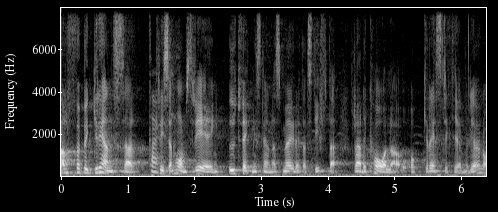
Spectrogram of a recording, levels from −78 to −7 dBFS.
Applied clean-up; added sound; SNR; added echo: none; Bird; 20 dB; none.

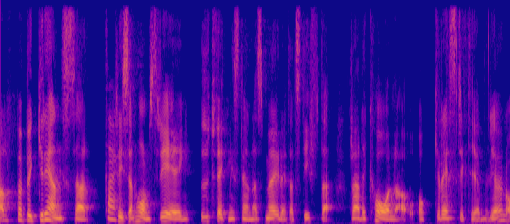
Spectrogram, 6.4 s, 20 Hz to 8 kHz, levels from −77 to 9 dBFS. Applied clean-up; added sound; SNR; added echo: neural mask model DeepFilterNet 3.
